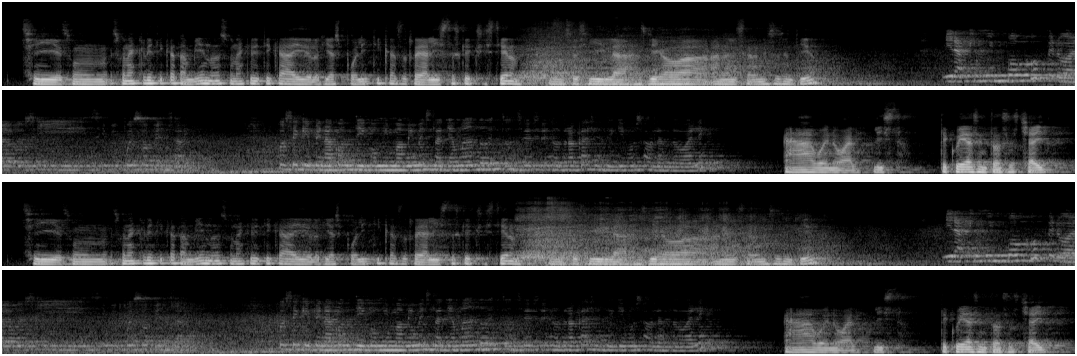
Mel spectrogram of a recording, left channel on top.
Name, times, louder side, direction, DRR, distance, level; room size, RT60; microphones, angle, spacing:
voice 1, 0.2-5.2 5.5-8.2 18.5-19.8 20.1-21.2, left 2 dB, 35° left, 9 dB, 0.7 m, -21 dB
sound 1, 5.1-16.3, right 1 dB, 85° right, 7.7 m, -35 dB
voice 2, 9.2-12.6 13.2-17.8, left 1 dB, 15° left, 3 dB, 5.1 m, -32 dB
27.0 x 23.0 x 6.3 m, 1.3 s
head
